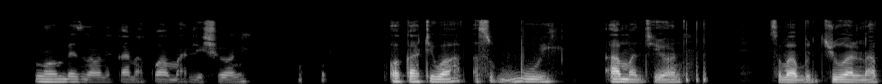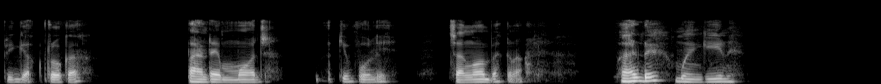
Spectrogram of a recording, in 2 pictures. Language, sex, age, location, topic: Swahili, male, 18-24, Mombasa, agriculture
